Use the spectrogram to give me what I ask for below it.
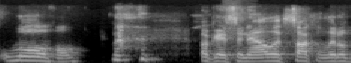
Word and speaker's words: Louisville: So it's Louisville, right? You kind of have to like swallow the U-L. Yeah, I was told you have to say it like you're saying it with something in your mouth.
